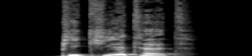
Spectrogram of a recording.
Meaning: inflection of pikieren: 1. second-person plural preterite 2. second-person plural subjunctive II
- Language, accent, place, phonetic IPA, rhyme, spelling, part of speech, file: German, Germany, Berlin, [piˈkiːɐ̯tət], -iːɐ̯tət, pikiertet, verb, De-pikiertet.ogg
